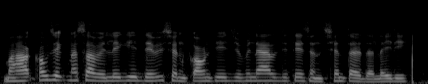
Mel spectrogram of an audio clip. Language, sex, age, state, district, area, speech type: Manipuri, male, 30-45, Manipur, Kakching, rural, read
